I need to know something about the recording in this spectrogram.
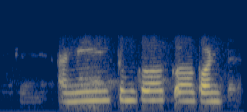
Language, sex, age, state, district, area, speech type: Goan Konkani, female, 18-30, Goa, Quepem, rural, conversation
